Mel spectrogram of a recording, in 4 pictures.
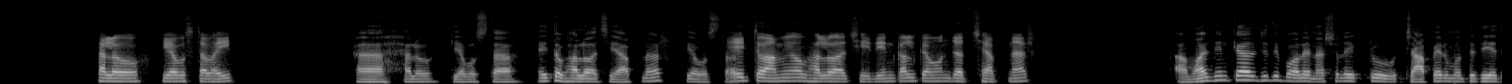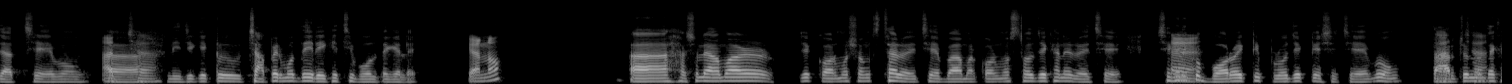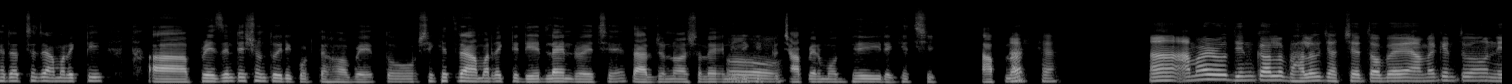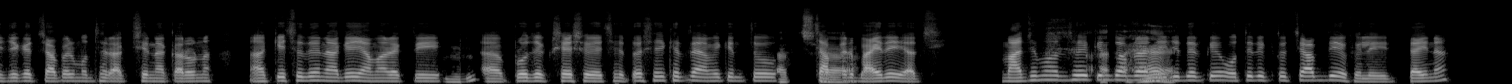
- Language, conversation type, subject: Bengali, unstructured, নিজের ওপর চাপ দেওয়া কখন উপকার করে, আর কখন ক্ষতি করে?
- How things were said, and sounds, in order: tapping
